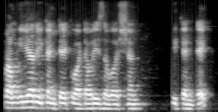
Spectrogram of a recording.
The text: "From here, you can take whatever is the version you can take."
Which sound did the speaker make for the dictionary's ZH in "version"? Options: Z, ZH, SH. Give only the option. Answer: SH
